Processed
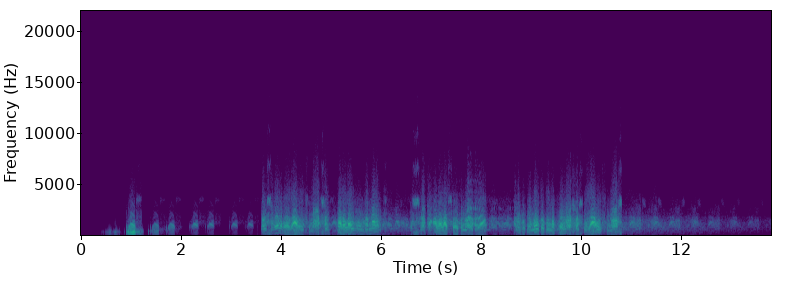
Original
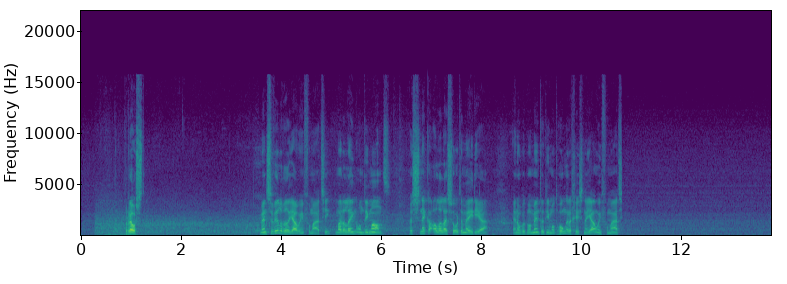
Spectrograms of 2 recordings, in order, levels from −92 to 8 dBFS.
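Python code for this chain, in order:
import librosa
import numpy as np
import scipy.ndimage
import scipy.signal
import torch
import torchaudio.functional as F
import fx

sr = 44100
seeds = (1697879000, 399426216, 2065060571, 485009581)

y = fx.freq_compress(x, sr, knee_hz=1100.0, ratio=4.0)
y = fx.transient(y, sr, attack_db=-4, sustain_db=2)
y = fx.rider(y, sr, range_db=4, speed_s=0.5)
y = fx.backlash(y, sr, play_db=-28.5)
y = fx.filter_lfo_notch(y, sr, shape='sine', hz=1.0, low_hz=710.0, high_hz=1500.0, q=0.73)
y = np.abs(y)
y = fx.echo_swing(y, sr, ms=788, ratio=1.5, feedback_pct=56, wet_db=-19.5)
y = fx.filter_sweep_bandpass(y, sr, from_hz=360.0, to_hz=1200.0, start_s=1.08, end_s=2.37, q=2.4)
y = y * librosa.db_to_amplitude(3.5)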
